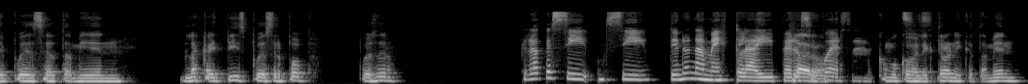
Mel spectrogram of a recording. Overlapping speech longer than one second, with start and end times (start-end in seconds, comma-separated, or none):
7.9-9.6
